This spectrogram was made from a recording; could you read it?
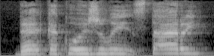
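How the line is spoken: Exclaimed. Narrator (Russian): воскликнул первый министр

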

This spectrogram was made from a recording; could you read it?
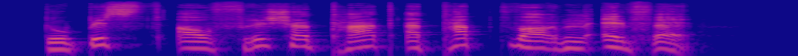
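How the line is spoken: Blustering. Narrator (German): polterte Mr

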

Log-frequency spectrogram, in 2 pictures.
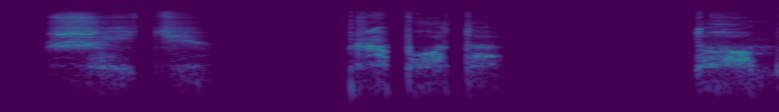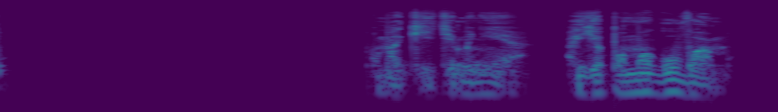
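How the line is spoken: Whisper. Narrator (Russian): шепнул я

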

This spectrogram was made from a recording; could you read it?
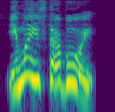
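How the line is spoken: Two boys shouting. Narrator (Russian): закричали оба мальчика

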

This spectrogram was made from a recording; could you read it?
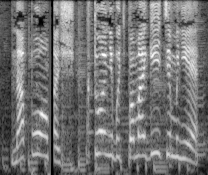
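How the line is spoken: Shouting for help. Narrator (Russian): закричал жираф

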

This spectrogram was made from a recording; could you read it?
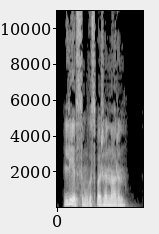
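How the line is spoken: Grumbling. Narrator (Russian): буркнул Лаурин

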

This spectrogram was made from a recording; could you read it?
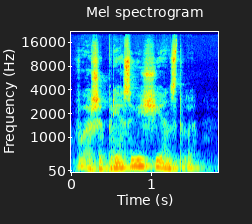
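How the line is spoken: Whispering old man. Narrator (Russian): прошептал старый миллиардер

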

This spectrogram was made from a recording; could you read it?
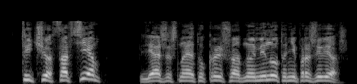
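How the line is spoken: Yelling. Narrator (Russian): Орал он на меня

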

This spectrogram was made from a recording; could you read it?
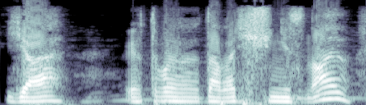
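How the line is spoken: Uncertain. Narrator (Russian): неуверенно заговорил Коваленко

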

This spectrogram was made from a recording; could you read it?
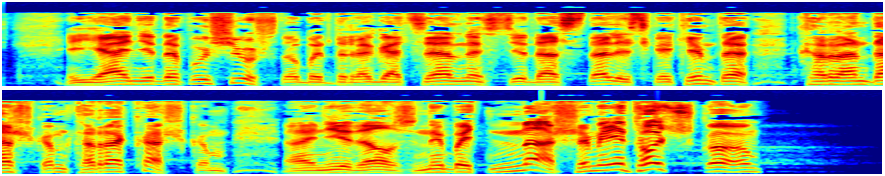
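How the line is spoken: Menacing bark. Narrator (Russian): Грозно рявкнул он

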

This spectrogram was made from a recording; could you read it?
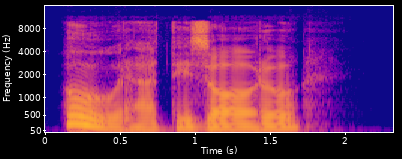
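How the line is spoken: Very sweet tone. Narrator (Italian): in tono molto dolce

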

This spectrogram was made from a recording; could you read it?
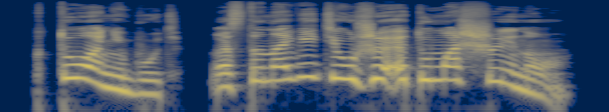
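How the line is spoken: Shouted. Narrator (Russian): выкрикнул Проханов Ваня

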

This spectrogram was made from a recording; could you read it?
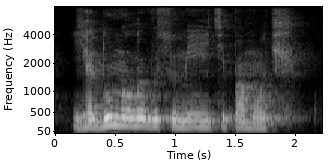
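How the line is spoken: Plain. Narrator (Russian): ответила миссис Оливер

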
